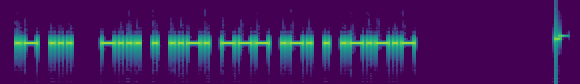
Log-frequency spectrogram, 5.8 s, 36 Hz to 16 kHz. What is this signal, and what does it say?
Morse code, heard as a keyed tone, about 28 wpm, 700 Hz. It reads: AS BEFORE.
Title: Sentences from Top 1000 Words - Review Part 5 - 28wpm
